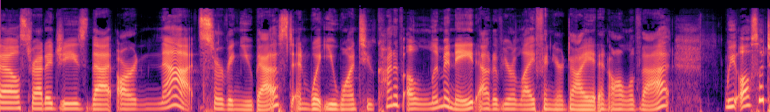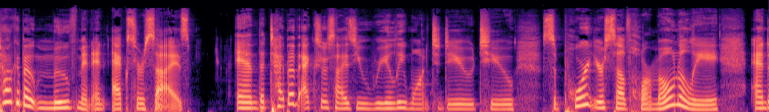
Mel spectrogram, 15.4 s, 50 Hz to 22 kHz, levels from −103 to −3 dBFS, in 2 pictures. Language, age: English, 20-39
